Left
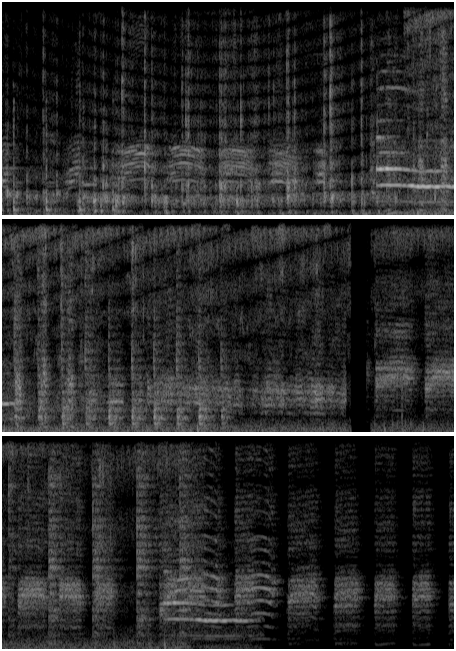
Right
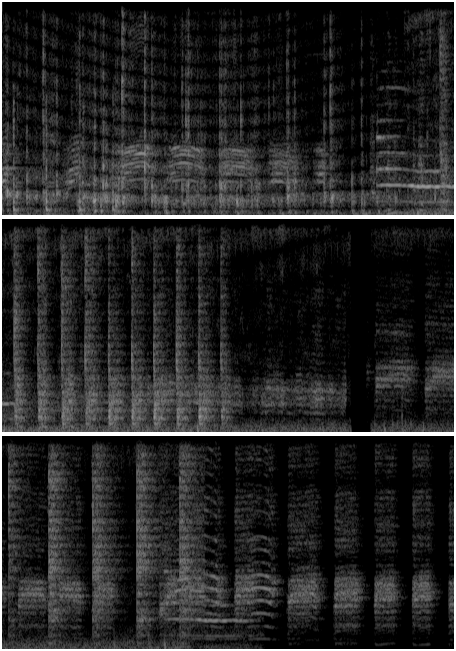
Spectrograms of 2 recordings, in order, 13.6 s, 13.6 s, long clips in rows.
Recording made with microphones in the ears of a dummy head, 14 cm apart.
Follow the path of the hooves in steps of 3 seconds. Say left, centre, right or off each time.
centre, left, left, left, off.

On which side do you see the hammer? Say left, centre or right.
right.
